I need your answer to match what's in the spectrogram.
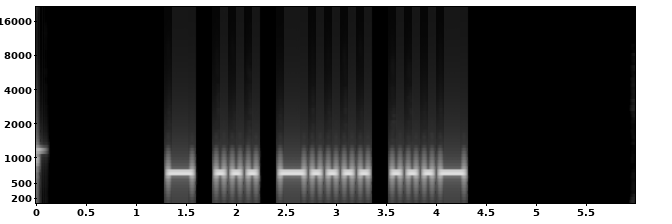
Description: Morse code, heard as a keyed tone, about 15 wpm, 700 Hz. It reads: TS6V
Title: Four Challenging Letter-Number Combinations 15wpm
